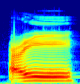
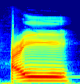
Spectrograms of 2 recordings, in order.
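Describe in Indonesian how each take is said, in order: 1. Bunyi vokal 'i' terdengar tumpul dan tidak jelas. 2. Bunyi vokal 'i' terdengar tumpul dan tidak jelas.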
